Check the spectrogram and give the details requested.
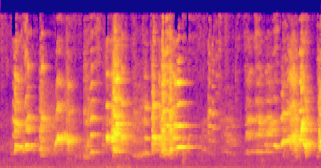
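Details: African lovebirds singing and chirping: a dense, steady stream of sharp, high squawky chirps and short buzzy notes overlapping almost without pause, with a few louder bursts, over a faint low hum.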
